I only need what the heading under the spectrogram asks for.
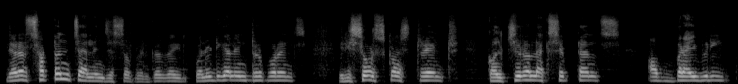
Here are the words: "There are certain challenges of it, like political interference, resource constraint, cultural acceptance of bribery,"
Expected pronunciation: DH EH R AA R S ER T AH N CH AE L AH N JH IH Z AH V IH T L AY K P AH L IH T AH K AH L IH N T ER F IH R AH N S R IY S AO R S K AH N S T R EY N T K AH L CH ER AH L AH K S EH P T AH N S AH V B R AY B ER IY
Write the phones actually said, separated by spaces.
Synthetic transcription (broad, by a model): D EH R AA R S ER T AH N CH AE L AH N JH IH S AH P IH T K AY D P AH L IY T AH K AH L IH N T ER P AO R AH N S R IY S AO R S K AH N S T R EY N T K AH L CH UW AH L AH K S EH P T AH N S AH P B R AY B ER IY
